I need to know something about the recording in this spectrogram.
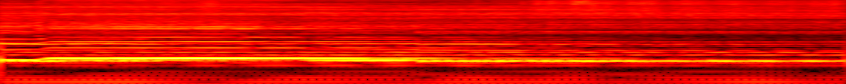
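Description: Armenian duduk playing a slow, sustained melody over a low drone. Its reedy note steps up a little after the start, is held, and steps back down about halfway through.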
